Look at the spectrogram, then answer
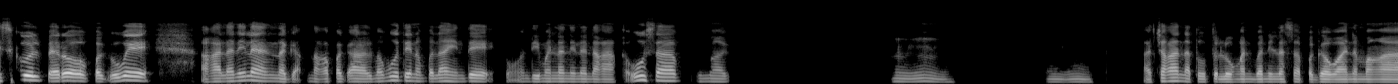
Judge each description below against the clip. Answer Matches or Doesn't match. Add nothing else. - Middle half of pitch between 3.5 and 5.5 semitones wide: Matches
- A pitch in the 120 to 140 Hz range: Matches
